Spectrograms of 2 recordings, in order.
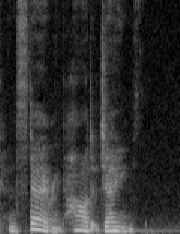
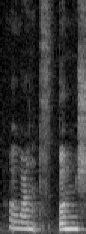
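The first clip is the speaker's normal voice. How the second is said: higher, slow plea; pleading boy; 6 semitones higher, 5 dB louder, slower than usual. Acted. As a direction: beg like a small boy. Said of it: "James cried out".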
